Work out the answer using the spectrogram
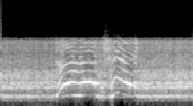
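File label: English bomb success mood high; speech; War Thunder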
